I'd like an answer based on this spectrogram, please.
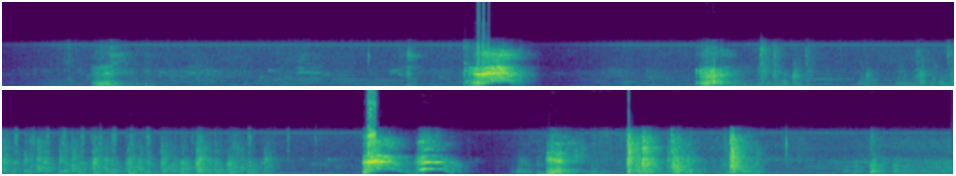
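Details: A female corgi, upset about the vacuum cleaner, barks in sharp, irregular bursts over a steady background hum.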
